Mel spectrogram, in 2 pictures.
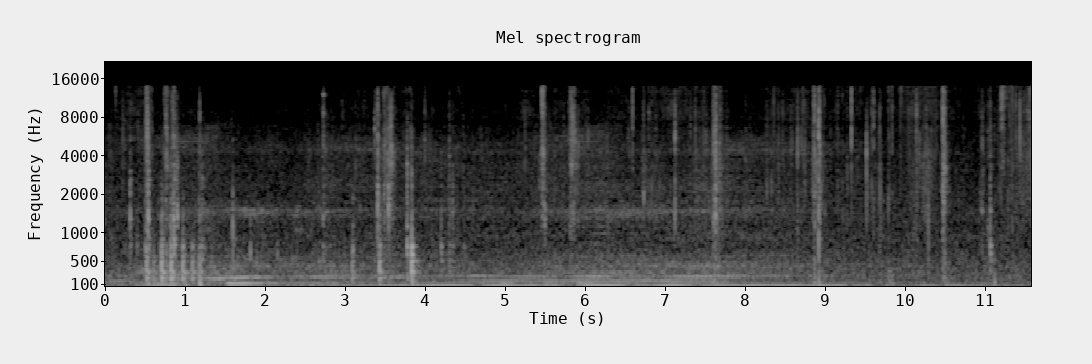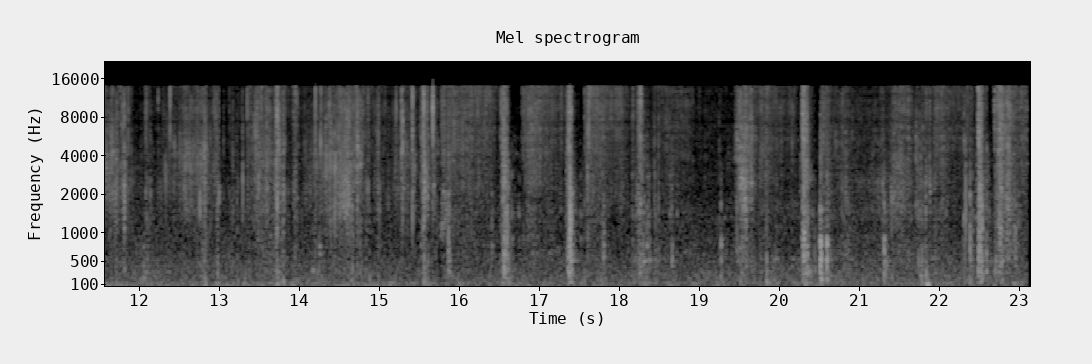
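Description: Slime being pressed, squeezed and stretched by hand, giving irregular small clicks and crackling pops that come thicker in the second half. A low hum runs underneath for the first eight seconds or so.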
